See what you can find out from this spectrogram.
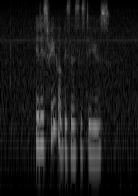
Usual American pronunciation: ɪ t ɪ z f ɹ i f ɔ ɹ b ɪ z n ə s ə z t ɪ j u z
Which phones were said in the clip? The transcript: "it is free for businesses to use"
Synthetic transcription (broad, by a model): ɪ t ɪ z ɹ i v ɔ l b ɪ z n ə s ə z t ɪ j u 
